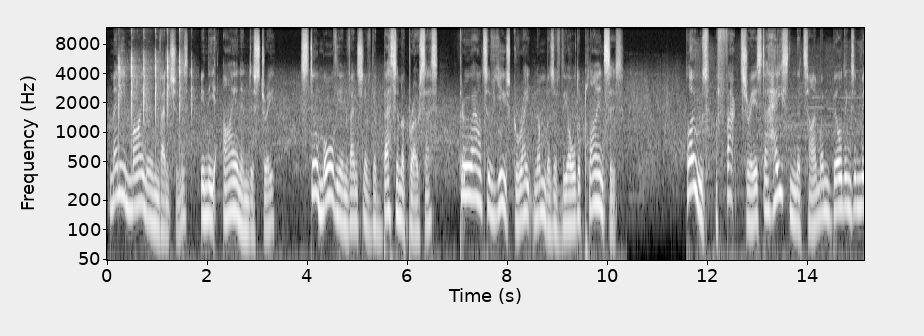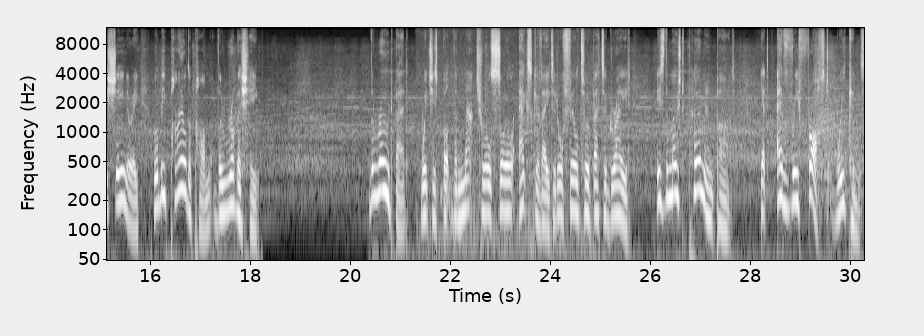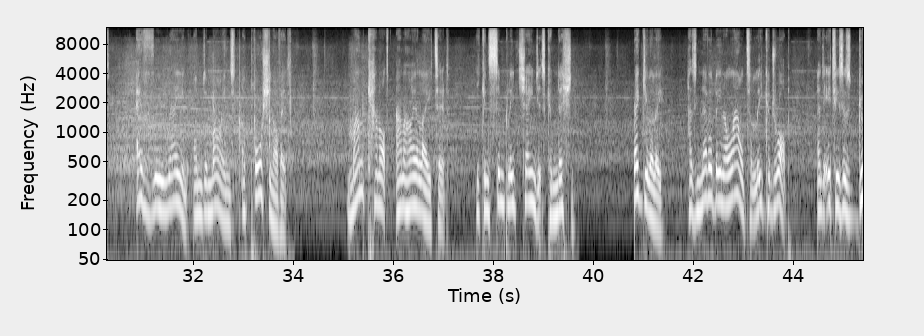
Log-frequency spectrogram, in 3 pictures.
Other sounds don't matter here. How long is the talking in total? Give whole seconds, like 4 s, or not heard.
40 s.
